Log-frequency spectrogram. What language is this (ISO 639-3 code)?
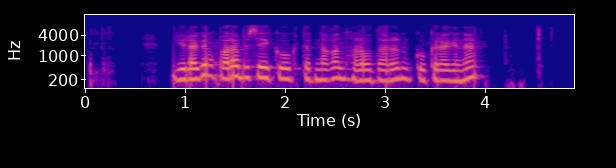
bak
